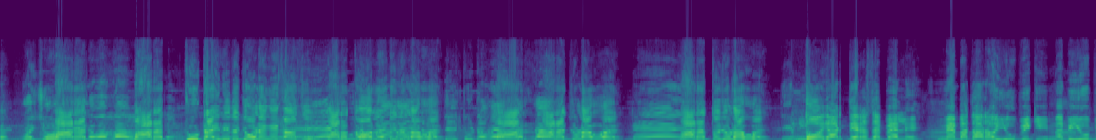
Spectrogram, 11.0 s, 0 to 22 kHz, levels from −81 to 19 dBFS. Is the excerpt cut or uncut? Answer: cut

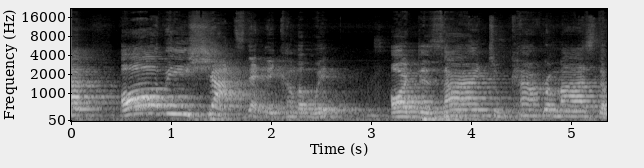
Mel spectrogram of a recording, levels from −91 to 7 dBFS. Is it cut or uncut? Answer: uncut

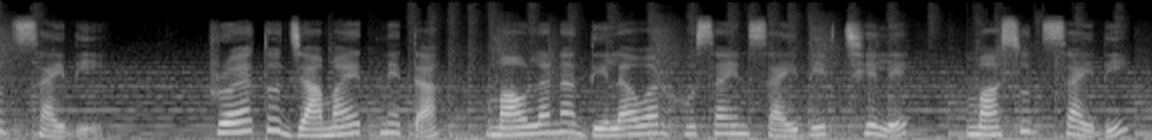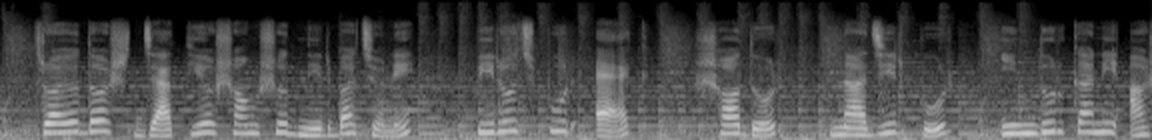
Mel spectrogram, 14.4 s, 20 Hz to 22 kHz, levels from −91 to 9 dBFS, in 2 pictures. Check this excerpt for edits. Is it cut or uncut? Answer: uncut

